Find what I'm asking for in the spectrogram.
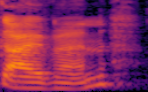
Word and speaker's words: Eivin: Secondly, I really like the boy name Ivan, spelled E-I-V-I-N, which is pronounced like Ivan, but has a different meaning.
